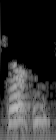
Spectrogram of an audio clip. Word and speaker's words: Sartain: Hell for certain, Kentucky." Now, it's not spelled certain. It's spelled sartain, S-A-R-T-A-I-N.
